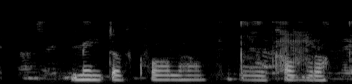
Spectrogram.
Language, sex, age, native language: Icelandic, male, 18-19, Icelandic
